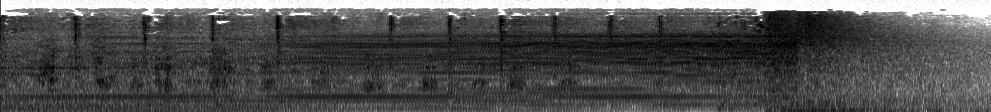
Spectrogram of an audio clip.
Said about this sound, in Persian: سگ آخر سوله بسته شده و زبونش رو بیرون آورده.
